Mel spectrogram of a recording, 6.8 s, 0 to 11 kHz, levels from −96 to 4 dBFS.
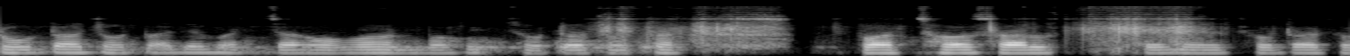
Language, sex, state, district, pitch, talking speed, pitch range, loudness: Magahi, male, Bihar, Lakhisarai, 140 Hz, 105 wpm, 135-145 Hz, -27 LUFS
